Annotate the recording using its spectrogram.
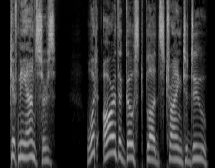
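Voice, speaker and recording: A woman's put-on character voice at a medium pitch, fairly slow in pace with lively intonation, in a dry, close sound with no echo. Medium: read story. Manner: terse, blunt.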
